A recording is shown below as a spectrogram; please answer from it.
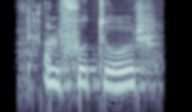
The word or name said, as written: elfotor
